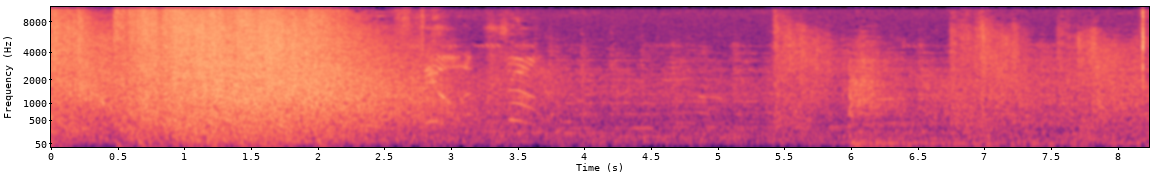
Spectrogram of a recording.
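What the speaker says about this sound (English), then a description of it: "Open fire and shoot down those guys." Massed troops opening fire in the Fall of the Samurai strategy game: a loud rolling volley of gunfire swells early then settles into scattered distant shots and thuds.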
